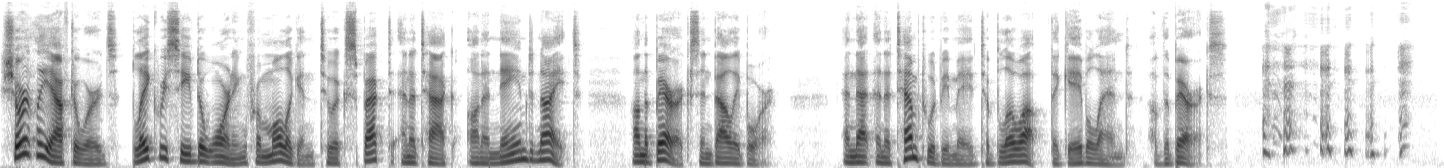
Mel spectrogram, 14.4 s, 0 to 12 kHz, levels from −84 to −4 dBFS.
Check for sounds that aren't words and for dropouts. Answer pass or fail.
fail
